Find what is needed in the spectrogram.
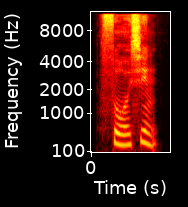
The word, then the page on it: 索性: suǒ xìng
